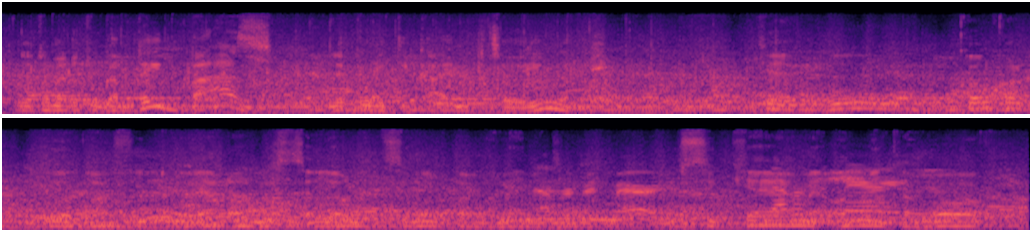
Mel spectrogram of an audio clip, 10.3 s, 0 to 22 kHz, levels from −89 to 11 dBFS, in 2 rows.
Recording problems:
murmuring crowd; very loud; throughout; 1 dB above the speech

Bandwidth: 14.5 kHz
